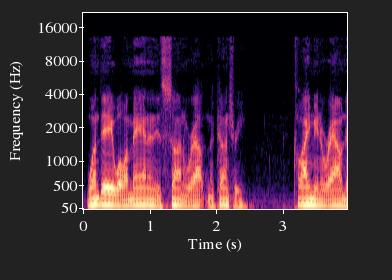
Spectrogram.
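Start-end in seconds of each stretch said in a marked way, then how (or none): none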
